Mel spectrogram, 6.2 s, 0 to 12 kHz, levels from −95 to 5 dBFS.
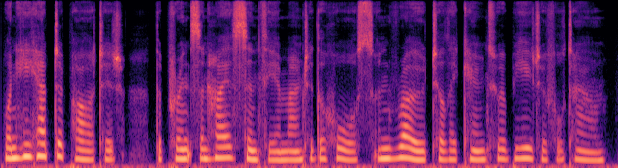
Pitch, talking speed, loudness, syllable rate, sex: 190 Hz, 195 wpm, -18 LUFS, 5.1 syllables/s, female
